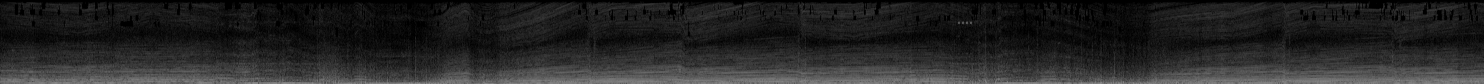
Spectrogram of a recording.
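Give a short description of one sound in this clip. A racing car engine whines at high revs, rising through the gears and dropping as it slows for corners.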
